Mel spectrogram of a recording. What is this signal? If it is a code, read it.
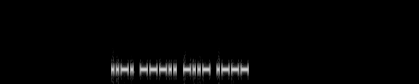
Morse code, heard as a keyed tone, about 50 wpm, 700 Hz. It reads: F8XJ
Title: DXCC-100 Call Signs - 4 Characters - Repeated 2x - 50wpm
